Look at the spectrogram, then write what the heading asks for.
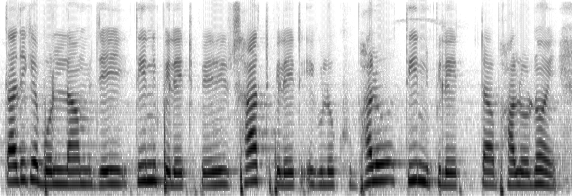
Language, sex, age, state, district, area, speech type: Bengali, female, 30-45, West Bengal, Paschim Medinipur, rural, spontaneous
